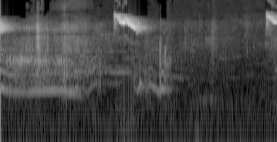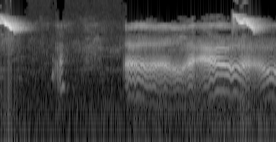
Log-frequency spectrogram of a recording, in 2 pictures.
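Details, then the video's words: Oriental white-eye, a raw Merapi bird, giving insistent calls: three piercing, falling notes spaced over several seconds, partly masked by a loud, steady, wailing drone and low warbling sounds. "Pleci dakun merapi bahan, call ngotot"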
